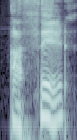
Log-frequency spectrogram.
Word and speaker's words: hacer: This letter is never pronounced in Spanish. It is never aspirated. Let's have a look at these examples. Hacer, to do, to make.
